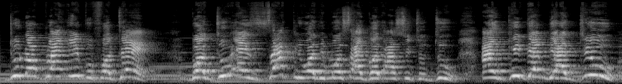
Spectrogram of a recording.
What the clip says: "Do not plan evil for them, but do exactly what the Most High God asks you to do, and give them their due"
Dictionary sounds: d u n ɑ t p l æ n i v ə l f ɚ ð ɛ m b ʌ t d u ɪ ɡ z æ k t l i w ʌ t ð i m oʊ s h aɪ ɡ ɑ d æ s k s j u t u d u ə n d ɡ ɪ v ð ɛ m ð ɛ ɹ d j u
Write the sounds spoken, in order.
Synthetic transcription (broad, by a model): d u n ɑ t b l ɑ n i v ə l f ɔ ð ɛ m b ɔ t d u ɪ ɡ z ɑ k t l i w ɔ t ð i m oʊ s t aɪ ɡ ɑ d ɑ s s j u t u d u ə n ɡ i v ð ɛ m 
